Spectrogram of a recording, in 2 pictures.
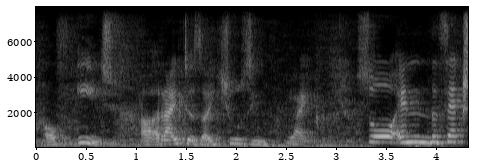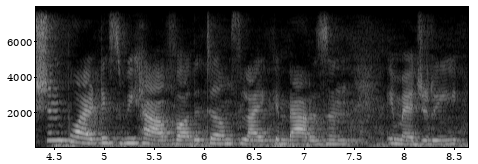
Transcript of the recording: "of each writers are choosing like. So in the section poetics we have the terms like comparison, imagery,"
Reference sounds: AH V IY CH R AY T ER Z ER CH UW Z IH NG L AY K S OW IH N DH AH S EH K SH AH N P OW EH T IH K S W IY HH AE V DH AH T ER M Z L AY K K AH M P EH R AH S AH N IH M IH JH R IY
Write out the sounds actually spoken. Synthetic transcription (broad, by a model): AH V IY CH R AY T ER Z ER CH UW Z IH NG L AY K S OW IH N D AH S EH K SH AH N P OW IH T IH K S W IY HH AE V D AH T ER M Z L AY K K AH M B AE R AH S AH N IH M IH JH R IY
